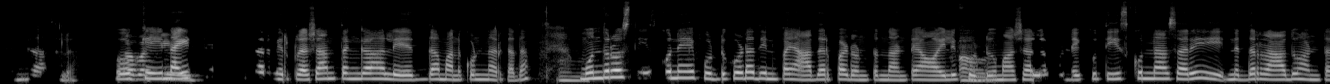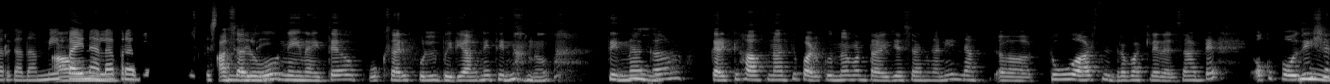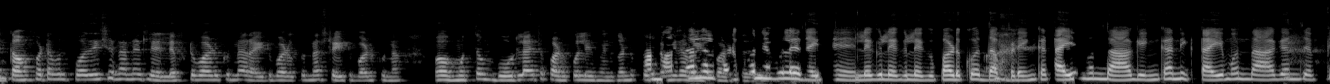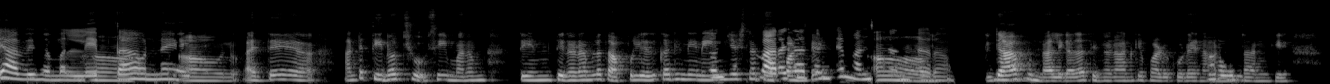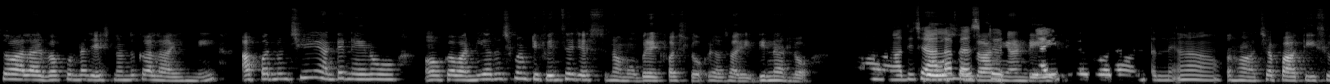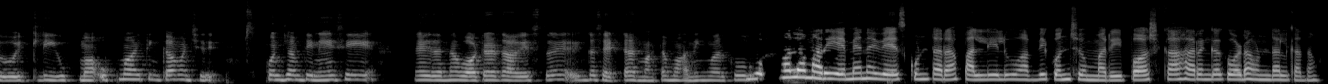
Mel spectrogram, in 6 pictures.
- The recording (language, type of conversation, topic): Telugu, podcast, సమయానికి లేవడానికి మీరు పాటించే చిట్కాలు ఏమిటి?
- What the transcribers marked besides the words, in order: in English: "నైట్ టైమ్"; teeth sucking; in English: "ఆయిలీ"; in English: "ఫుడ్"; tapping; in English: "ఫుల్"; giggle; in English: "కరెక్ట్ హాఫ్ అన్ హౌర్‌కి"; in English: "ట్రై"; in English: "టు హౌర్స్"; in English: "పొజిషన్ కంఫర్టబుల్ పొజిషన్"; in English: "లెఫ్ట్"; in English: "రైట్"; in English: "స్ట్రెయిట్"; in English: "వెయిట్"; chuckle; chuckle; in English: "సీ"; in English: "గ్యాప్"; in English: "సో"; in English: "వన్ ఇయర్"; in English: "బ్రేక్ఫాస్ట్‌లో"; in English: "సారీ డిన్నర్‌లో"; in English: "బెస్ట్. లైట్‌గా"; lip smack; in English: "వాటర్"; in English: "సెట్"; in English: "మార్నింగ్"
